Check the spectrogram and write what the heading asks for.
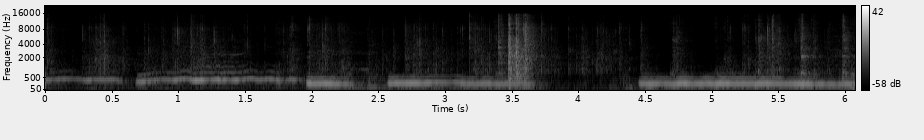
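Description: A child humming long held notes with the mouth closed, dropping to a lower note about two seconds in and breaking off briefly before four seconds. A short, sharp noise cuts in about three and a half seconds in.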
